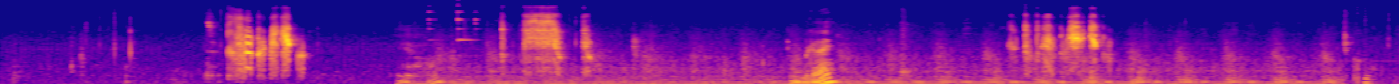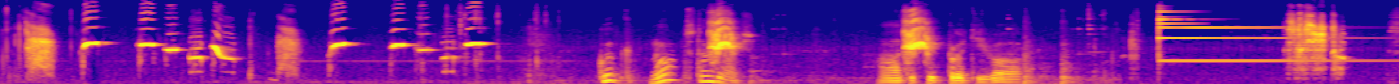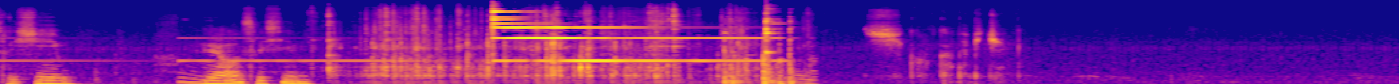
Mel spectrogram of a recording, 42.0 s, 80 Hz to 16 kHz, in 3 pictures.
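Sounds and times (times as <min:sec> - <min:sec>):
small metal bell ringing: 0:04.3 - 0:05.0, 0:24.8 - 0:28.9, 0:29.8 - 0:36.1
raspy bird notes: 0:04.9 - 0:07.4, 0:09.2 - 0:12.8, 0:26.8 - 0:28.2
cockatiel whistling: 0:14.3 - 0:19.0
light clicking and rattling: 0:30.1 - 0:36.2.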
